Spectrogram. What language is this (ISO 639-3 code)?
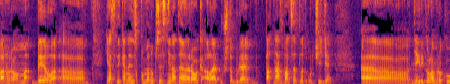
ces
